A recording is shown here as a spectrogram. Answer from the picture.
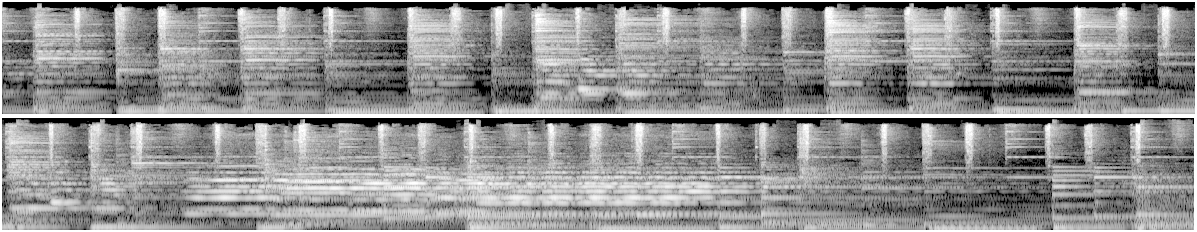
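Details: Gentle instrumental music with flute-like melody, guitar and steady bass notes, with no animal sound.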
